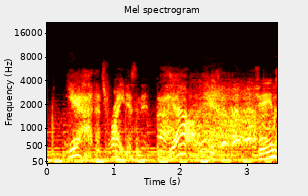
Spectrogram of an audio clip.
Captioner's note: laughter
